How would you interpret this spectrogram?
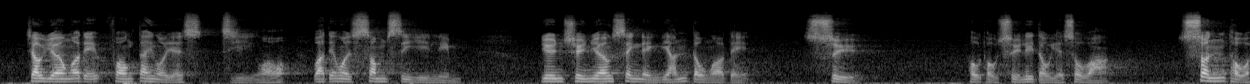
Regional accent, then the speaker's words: Guangdong, China; 因为广东话圣经大部分我是广东人的，一读入去好知道个意思。

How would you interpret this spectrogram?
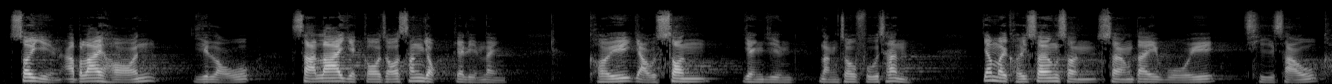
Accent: China; 亦都是好像我们中国人有时候说，坐这山就望那山就怎样

